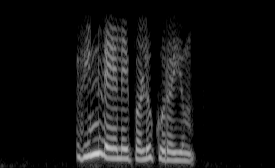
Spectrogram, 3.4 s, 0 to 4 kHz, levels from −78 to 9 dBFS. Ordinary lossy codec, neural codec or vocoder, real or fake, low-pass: none; none; real; 3.6 kHz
